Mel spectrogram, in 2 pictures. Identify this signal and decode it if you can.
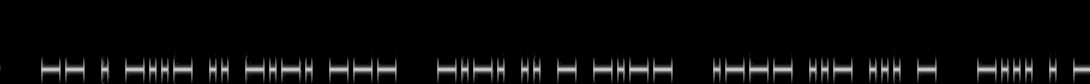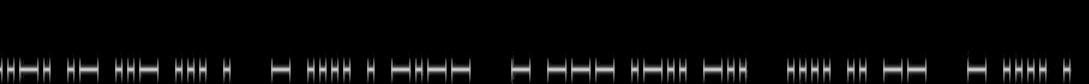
Morse code, heard as a keyed tone, about 20 wpm, 700 Hz. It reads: MEXICO CITY JUST BECAUSE THEY TOLD HIM THE
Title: Pangram Challenge v2 - 20wpm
